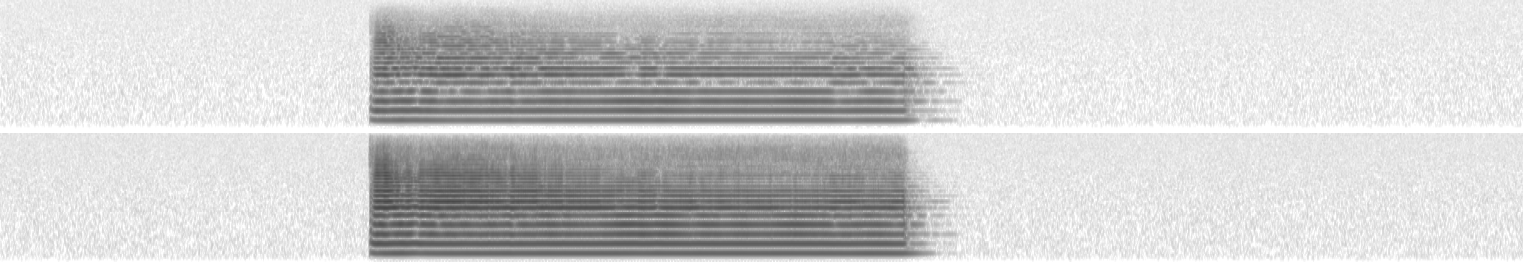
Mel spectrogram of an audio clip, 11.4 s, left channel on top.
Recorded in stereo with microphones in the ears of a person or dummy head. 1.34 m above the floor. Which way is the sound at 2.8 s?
50° right (ahead or behind).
